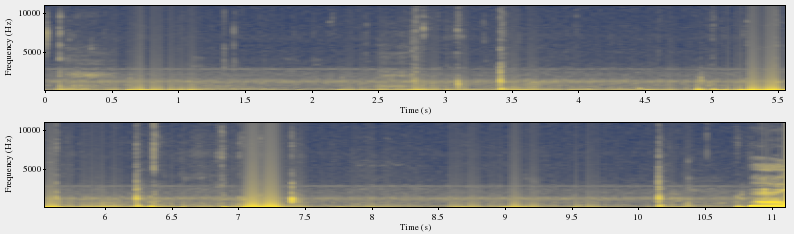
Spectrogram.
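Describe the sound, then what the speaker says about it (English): Sparse, light clicks of a computer keyboard as service names are typed into a website builder, faint and scattered over a steady low electrical hum. "we are going to type in three main services that we can provide."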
